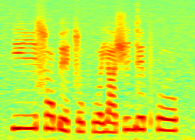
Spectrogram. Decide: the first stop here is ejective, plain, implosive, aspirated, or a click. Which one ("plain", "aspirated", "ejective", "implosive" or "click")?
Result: implosive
